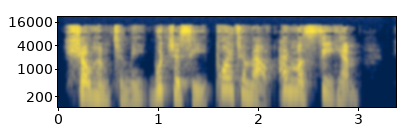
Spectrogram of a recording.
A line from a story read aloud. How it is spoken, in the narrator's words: he exclaimed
